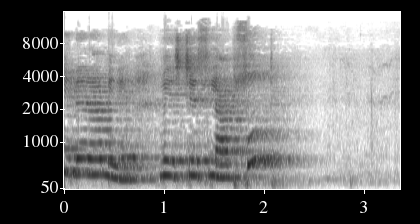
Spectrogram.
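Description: A woman sings through a microphone in a large hall.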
